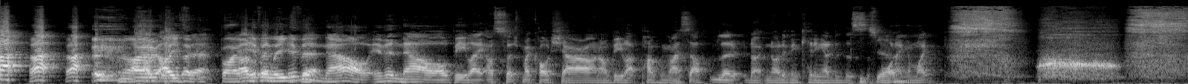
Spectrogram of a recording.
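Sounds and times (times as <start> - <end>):
laughter: 0.0 - 3.3
speech: 0.1 - 11.5
massive deep breaths: 9.4 - 11.8.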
